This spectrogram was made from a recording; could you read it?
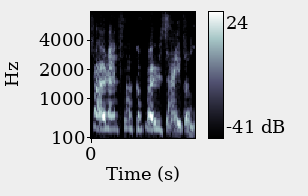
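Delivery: put-on high screaming like a little kid. Recounting watching a wrestling match, retelling how they screamed: retelling a childish scream. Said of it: "I was screaming like a 5-year-old".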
